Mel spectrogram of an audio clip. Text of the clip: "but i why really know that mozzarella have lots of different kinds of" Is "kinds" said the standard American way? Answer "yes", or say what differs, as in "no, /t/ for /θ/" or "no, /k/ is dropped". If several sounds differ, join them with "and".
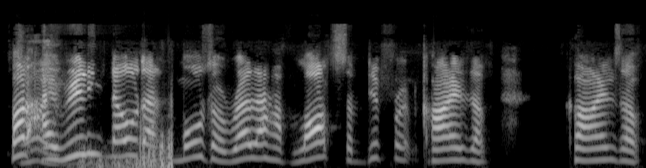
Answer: yes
